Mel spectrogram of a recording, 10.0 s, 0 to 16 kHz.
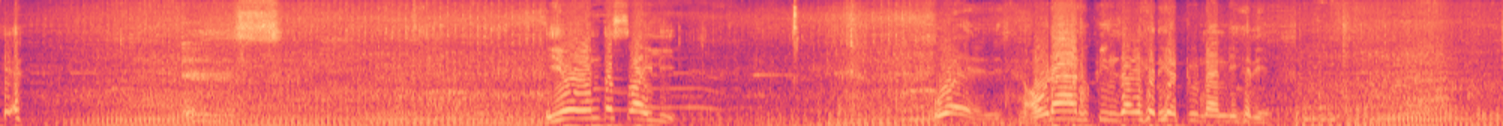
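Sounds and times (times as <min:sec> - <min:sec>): motorcycle engine running: 0:00.0 - 0:10.0
second motorcycle alongside: 0:00.0 - 0:10.0.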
